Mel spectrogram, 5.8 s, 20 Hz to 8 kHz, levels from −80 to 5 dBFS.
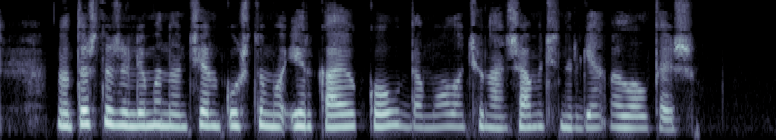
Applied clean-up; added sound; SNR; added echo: none; none; none; none.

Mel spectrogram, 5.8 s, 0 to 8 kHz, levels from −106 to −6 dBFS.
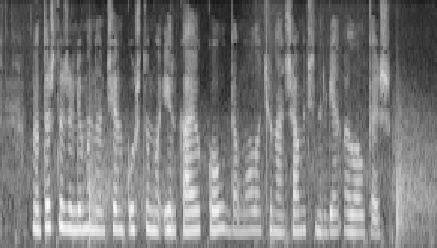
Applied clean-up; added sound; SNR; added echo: none; Gunshot, gunfire; 16 dB; none.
